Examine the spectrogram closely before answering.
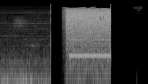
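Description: Loud static noise hisses with a steady tone.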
